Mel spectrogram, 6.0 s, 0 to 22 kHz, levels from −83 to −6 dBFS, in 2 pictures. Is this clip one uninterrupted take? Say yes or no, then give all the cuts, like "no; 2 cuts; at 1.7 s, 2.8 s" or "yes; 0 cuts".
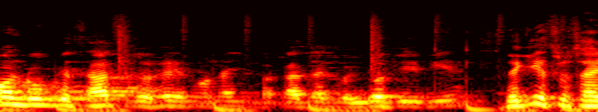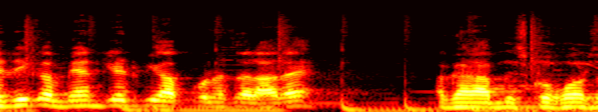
yes; 0 cuts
